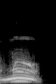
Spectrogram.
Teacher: अनुनासिक म्हणजे काय यांचा उच्चार नाकातून होतो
